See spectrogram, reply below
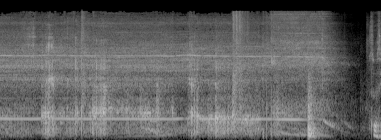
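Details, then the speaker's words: Nosiboo electric baby nasal aspirator suctioning mucus from a little boy with a cold: a steady motor hum with gurgling, slurping suction bursts, likened to a dentist's saliva suction. "vom geräusch her wenn dieser schlamm abgesaugt wird kennt das wenn er beim zahnarzt und richtig einschlafen und der dann den den sabber absaugt ist vergleichbar"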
